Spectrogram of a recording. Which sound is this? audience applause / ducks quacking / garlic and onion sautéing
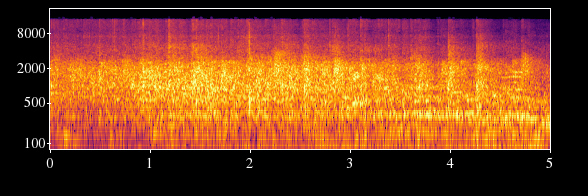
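audience applause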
